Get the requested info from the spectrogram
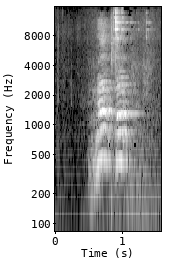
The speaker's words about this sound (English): And he has a very weird duck-like bark. Hence the duck-like bark in the background.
